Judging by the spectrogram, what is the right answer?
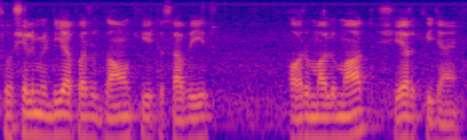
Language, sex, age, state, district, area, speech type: Urdu, male, 45-60, Bihar, Gaya, rural, spontaneous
